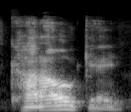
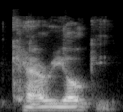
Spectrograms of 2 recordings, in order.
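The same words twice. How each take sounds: First: It is pronounced the original Japanese way. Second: It is pronounced the American English way. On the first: This is the original form of the word. The speaker calls it right. "it's karaoke" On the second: This is how Americans say it. The speaker calls it wrong. "in America they say karaoke. That's the incorrect pronunciation"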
